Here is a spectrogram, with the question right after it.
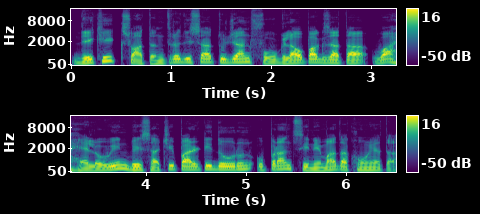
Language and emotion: Goan Konkani, neutral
